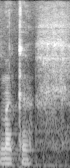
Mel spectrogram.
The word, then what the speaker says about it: Mecca: I did my middle school because I finished elementary in Saudi Arabia, in Mecca, the city Mecca, or Mecca, as it's actually pronounced Mecca.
